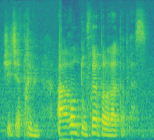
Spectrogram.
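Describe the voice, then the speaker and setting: Rabbi guy teaching fast, high voice, gets all animated acting out the back and forth, faint hum behind. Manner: animated, acts out dialogue with rising exclamations. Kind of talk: Torah lesson.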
